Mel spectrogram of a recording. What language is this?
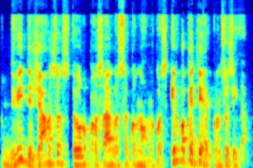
Lithuanian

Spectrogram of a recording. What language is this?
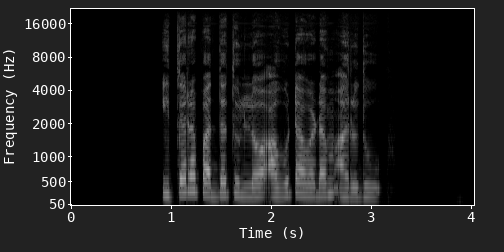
Telugu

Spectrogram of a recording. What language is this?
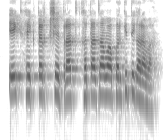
Marathi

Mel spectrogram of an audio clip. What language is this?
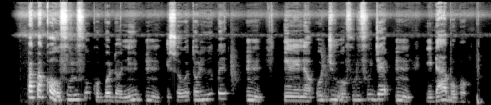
Yoruba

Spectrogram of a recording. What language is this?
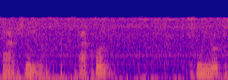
Bangla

